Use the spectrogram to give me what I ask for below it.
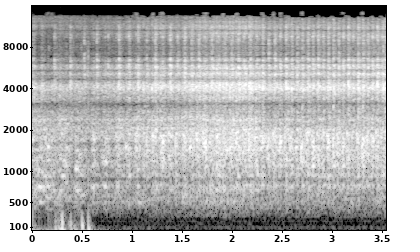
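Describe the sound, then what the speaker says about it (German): Knocking diesel engine sound from a Liliput/ESU VT 69 900 model railcar: after a few low thumps at start-up, a steady, buzzy, clattering idle runs continuously at moderate level, close by. "Der typische nagelnde Dieselsound."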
